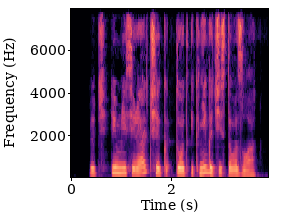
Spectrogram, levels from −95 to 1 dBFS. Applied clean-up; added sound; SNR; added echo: neural mask model DeepFilterNet 3.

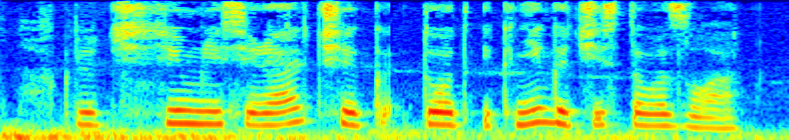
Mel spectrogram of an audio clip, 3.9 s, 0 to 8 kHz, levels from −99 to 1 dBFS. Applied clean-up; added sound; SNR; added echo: none; Wind; 12 dB; none.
